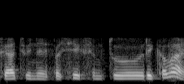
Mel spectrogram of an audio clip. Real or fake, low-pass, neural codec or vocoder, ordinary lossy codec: real; 3.6 kHz; none; AAC, 16 kbps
